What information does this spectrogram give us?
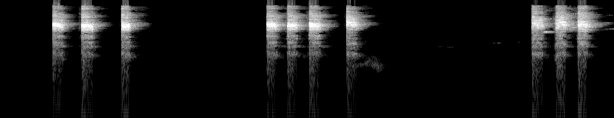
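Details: Orange-bellied leafbird song used as contest training material for other songbirds: three groups of short, harsh, broadband chattering notes, the middle group ending in a lower wavering slur, separated by silent pauses.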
